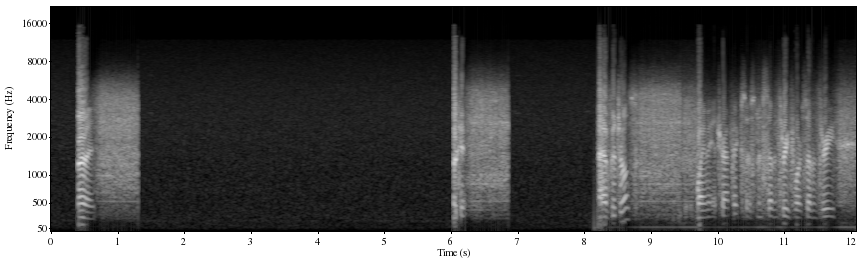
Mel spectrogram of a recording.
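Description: Aircraft headset intercom and radio feed: two short bursts of hiss, about half a second and six seconds in, as the squelch opens and shuts, with dead silence between. From about eight seconds a radio transmission begins, with a low hum under the voice: another aircraft giving its position report.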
